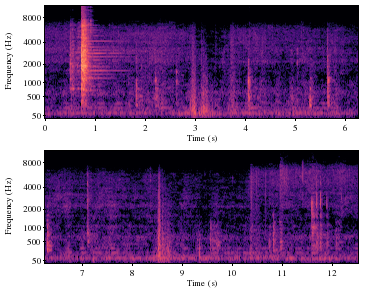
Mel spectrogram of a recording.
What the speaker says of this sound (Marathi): हे मसाला पूर्ण आहे ना पनीरला लागेल असं चांगलं ढवळून घ्यायचं.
